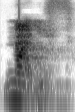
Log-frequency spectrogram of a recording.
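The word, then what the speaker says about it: knife: please give me this नाइफ बरा मेरबानी मुझे य छुरी दे नाइफ इसमें के साइलेंट है इसको हम नाइफ नहीं प्रोनाउंस करते बल्कि नाइफ प्रोनाउंस करते हैं नेक्स्ट राइट एन एसे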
